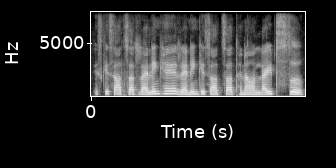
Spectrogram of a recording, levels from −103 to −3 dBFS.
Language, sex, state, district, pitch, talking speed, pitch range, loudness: Hindi, female, Madhya Pradesh, Bhopal, 210 Hz, 180 wpm, 200-225 Hz, -14 LUFS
